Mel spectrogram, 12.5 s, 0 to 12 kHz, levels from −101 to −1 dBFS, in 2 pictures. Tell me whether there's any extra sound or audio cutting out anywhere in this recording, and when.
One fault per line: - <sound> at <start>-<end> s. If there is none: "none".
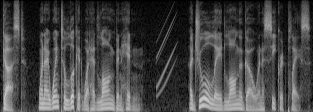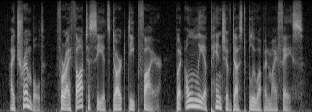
- chirp at 3.1-3.6 s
